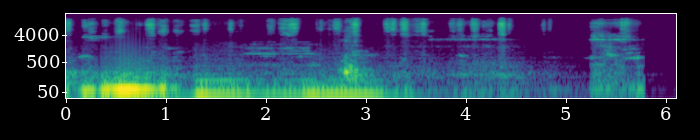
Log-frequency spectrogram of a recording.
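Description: Pen on paper while someone handwrites the rules of binary addition for a Class 8 math lesson: scratchy strokes come in short bursts with brief pauses, close and clear.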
